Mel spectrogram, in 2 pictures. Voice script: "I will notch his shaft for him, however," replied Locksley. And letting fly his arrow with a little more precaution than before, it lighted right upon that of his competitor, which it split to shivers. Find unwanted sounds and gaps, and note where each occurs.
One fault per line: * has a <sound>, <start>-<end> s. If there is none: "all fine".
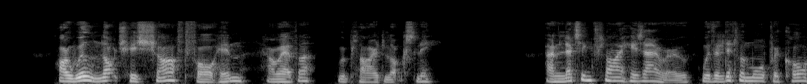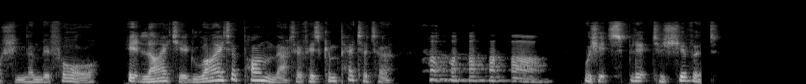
* has a laugh, 12.3-13.6 s
* has a dropout, 15.1-15.2 s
